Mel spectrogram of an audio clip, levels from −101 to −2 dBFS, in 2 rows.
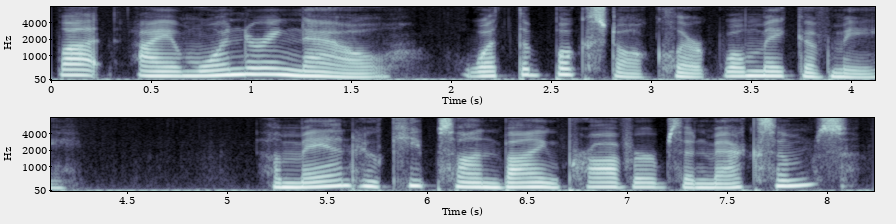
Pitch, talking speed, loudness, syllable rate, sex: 185 Hz, 160 wpm, -15 LUFS, 4.0 syllables/s, female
